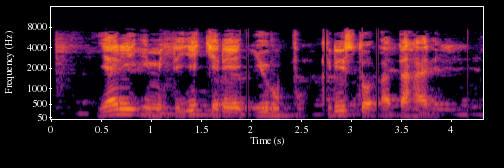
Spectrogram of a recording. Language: Kinyarwanda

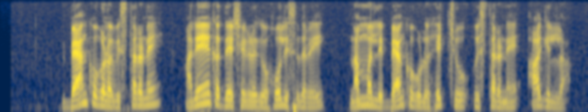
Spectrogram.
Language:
Kannada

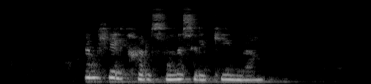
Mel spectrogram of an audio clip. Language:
Kabyle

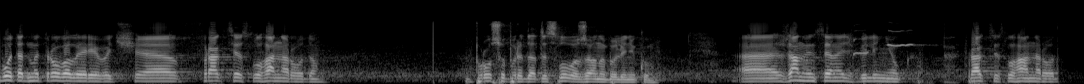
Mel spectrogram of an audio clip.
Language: Ukrainian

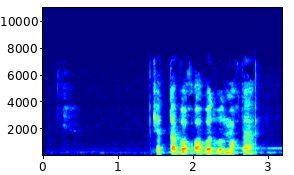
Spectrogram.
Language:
Uzbek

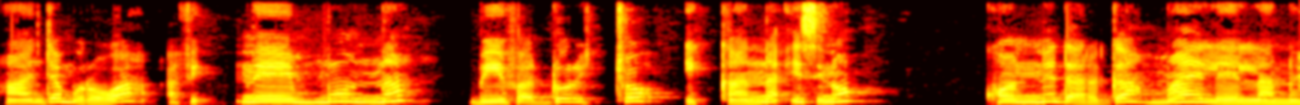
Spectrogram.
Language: Sidamo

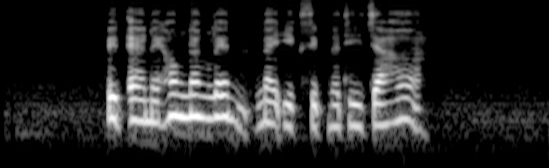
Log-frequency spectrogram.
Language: Thai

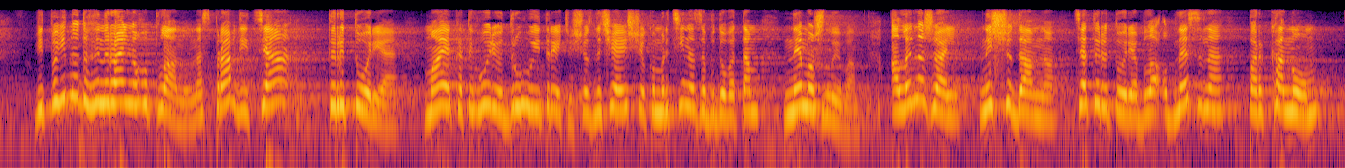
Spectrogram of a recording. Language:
Ukrainian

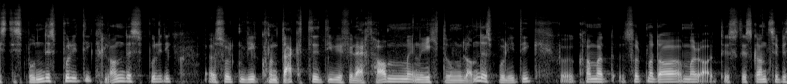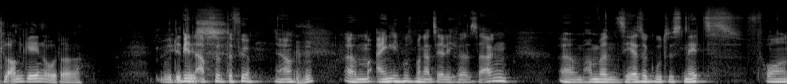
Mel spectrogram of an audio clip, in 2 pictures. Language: German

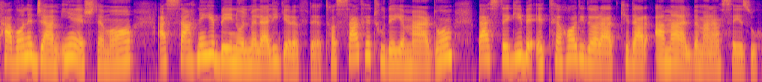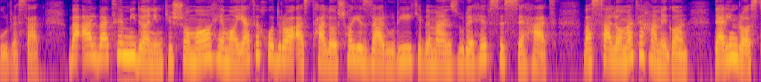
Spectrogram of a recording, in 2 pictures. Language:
Persian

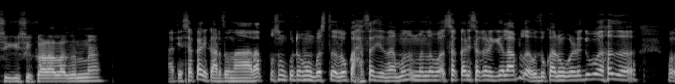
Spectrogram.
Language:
Marathi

